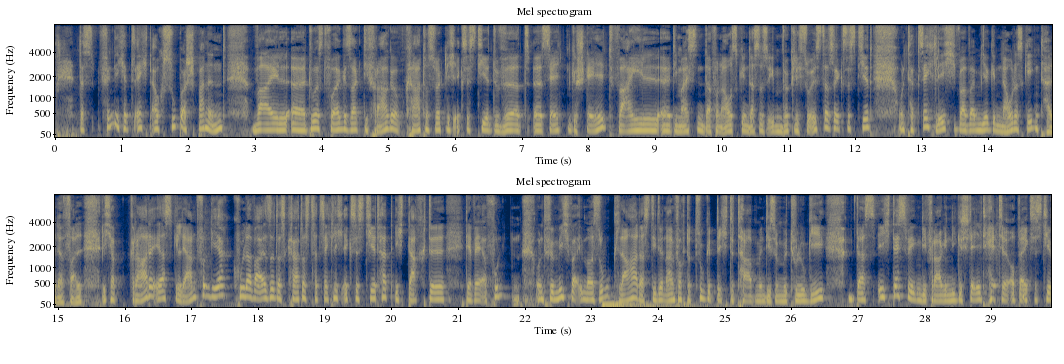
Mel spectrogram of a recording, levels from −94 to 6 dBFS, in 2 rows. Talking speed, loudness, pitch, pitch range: 190 wpm, -19 LUFS, 130 Hz, 115-150 Hz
